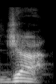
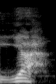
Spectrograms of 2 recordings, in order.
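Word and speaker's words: Jah: heavens by his name here it says ja but we know that there's no j in the hebrew so that would be yah it says and rejoice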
